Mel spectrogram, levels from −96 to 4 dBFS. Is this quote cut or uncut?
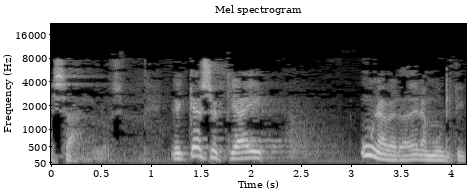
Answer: uncut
